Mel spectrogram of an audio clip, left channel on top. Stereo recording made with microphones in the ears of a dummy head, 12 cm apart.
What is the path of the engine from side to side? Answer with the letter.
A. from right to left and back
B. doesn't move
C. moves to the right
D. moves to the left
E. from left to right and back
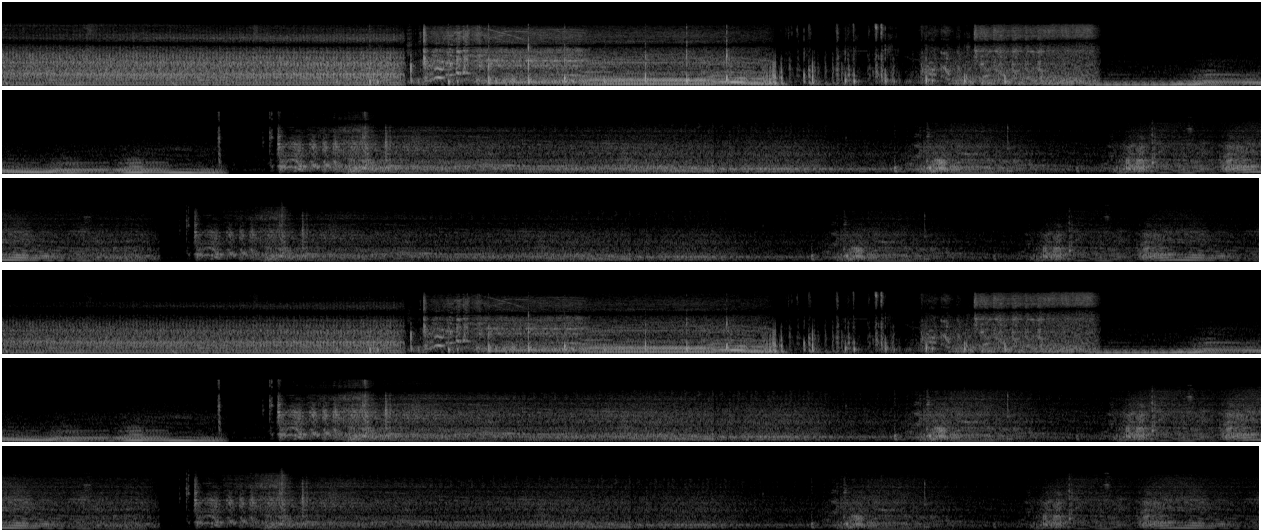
C.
